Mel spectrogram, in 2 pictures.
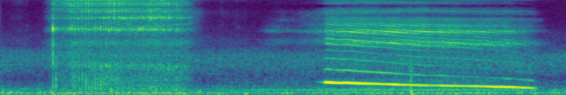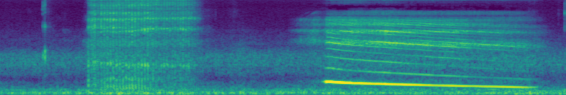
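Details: Snoring: two cycles, each a rough inward snore followed by a high, falling whistle on the out-breath; about ten breaths a minute.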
